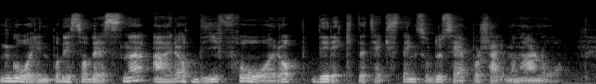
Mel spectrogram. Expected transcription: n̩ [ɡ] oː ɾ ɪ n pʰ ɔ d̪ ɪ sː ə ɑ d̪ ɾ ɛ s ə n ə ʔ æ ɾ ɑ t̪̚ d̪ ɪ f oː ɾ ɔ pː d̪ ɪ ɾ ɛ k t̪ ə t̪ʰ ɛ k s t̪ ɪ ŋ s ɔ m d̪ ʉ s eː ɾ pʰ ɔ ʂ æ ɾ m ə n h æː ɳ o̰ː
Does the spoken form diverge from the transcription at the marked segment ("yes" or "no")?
no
